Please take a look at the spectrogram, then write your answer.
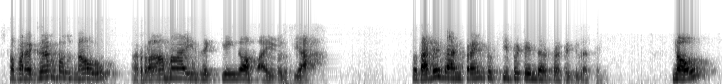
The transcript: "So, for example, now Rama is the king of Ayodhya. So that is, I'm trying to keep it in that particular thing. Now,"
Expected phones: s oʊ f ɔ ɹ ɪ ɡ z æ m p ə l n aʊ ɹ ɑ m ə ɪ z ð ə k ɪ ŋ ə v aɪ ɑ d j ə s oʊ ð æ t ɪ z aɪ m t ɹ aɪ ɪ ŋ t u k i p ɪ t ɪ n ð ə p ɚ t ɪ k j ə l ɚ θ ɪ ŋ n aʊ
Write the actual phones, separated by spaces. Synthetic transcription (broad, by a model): s oʊ f ɔ ɹ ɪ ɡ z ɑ m p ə l n aʊ ɹ ɑ m ə ɪ z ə k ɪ ŋ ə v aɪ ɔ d j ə s oʊ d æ t ɪ z aɪ m t ɹ aɪ ɪ ŋ t u k i p ɪ t ɪ n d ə p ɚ t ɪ k j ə l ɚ t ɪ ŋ n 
